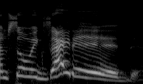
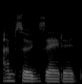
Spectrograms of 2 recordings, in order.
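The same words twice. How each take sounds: First: It is said with lively, excited energy. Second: It is said flatly, without any excitement. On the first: The speaker is truly happy about it. The speaker calls it right. "You gotta sound excited" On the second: The speaker sounds sarcastic and not really happy. The speaker calls it wrong. "it's like sarcastic"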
